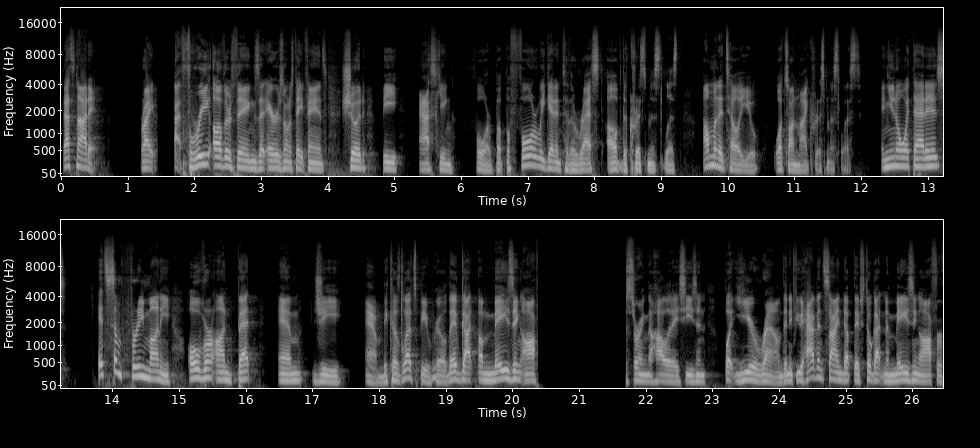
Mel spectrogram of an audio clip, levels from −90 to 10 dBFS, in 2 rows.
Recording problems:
audio cutting out; at 1.5 s and at 20 s for 1.5 s

